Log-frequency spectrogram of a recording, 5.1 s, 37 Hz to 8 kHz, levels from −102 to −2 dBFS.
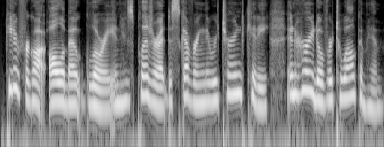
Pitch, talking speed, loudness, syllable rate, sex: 205 Hz, 225 wpm, -17 LUFS, 7.5 syllables/s, female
